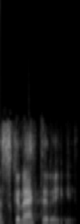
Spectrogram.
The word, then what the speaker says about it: Schenectady: is from Bob from Schenectady New York uh did I say it right yeah Schenectady and you said it right it's Bob that's Bob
